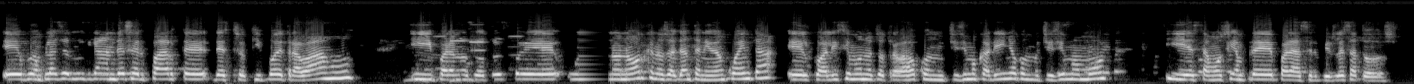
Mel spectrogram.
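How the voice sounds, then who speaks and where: Lady guest being polite, highish voice, dull lo-fi audio. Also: fairly even intonation, moderate pace, no room sound. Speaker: interview guest, costume designer. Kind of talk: polite thanks in a conversation. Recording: dull, lo-fi sound.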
